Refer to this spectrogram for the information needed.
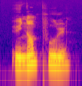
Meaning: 1. light bulb 2. ampoule 3. blister 4. pimple, zit
- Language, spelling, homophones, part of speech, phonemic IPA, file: French, ampoule, ampoules, noun, /ɑ̃.pul/, Fr-ampoule.ogg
